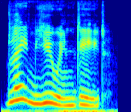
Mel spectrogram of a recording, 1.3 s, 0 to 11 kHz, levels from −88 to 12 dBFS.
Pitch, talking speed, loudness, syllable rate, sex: 265 Hz, 135 wpm, -14 LUFS, 4.7 syllables/s, female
